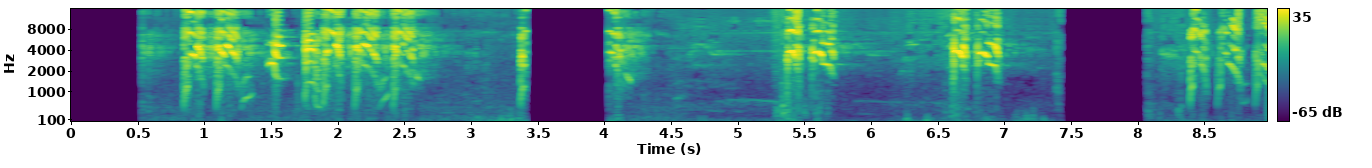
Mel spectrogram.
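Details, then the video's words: Pet parrot with a soft voice, giving bursts of rapid, scratchy descending chirps in clusters, broken by short silences and fading between phrases. "Mithu parrot soft Voice"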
